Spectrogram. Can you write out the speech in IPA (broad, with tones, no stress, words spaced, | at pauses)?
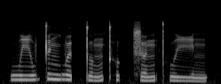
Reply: wiː˨˧wt̪ɪ˧ŋ wɵ˨t̚ t̪ʊ˨˥ŋt̪ʰʊ˧k̚sɵ˨˧n kʷʰiː˨˩n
